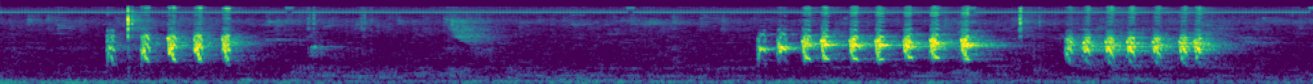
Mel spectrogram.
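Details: Yellow-vented bulbul used as a lure to get lazy birds singing: three phrases of rapid, bubbly, rattling notes, the middle one longest, with a soft low rumble behind.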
